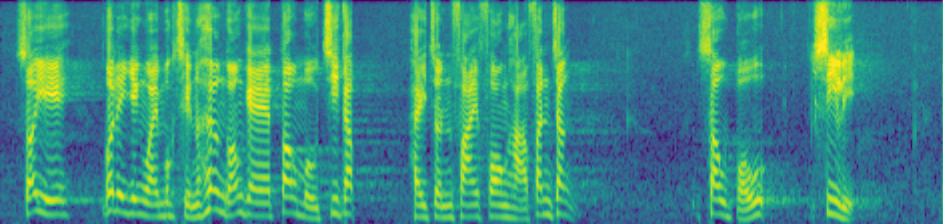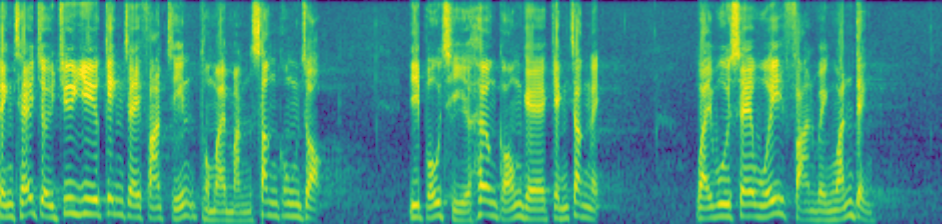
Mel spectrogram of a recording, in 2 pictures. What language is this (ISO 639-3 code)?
yue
